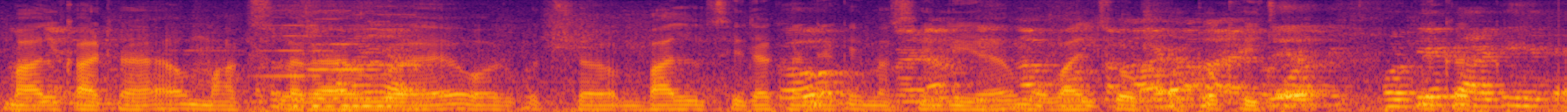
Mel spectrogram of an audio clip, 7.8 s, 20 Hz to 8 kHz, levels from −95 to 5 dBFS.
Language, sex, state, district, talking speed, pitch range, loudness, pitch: Hindi, male, Maharashtra, Mumbai Suburban, 185 wpm, 100-115 Hz, -15 LUFS, 105 Hz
